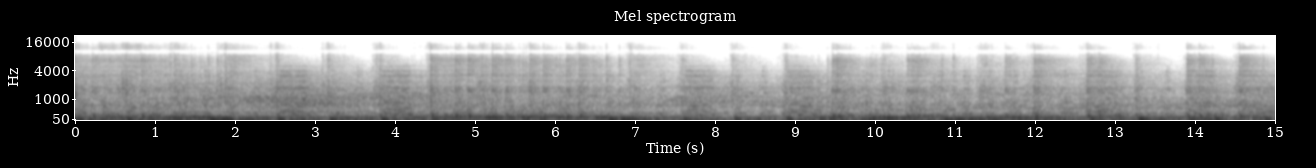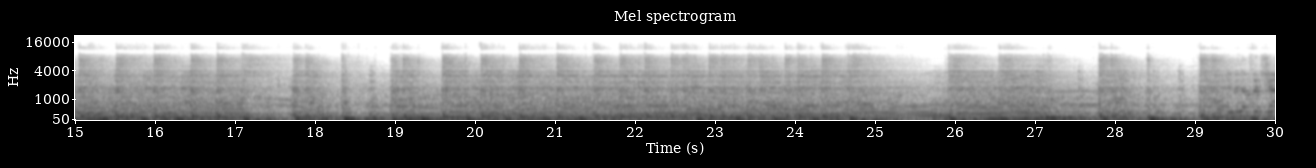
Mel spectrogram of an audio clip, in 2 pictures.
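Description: Live rock band playing through an arena PA, recorded from the crowd: a steady drum beat over heavy bass and synths, with a short drop in the music about 25 seconds in.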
